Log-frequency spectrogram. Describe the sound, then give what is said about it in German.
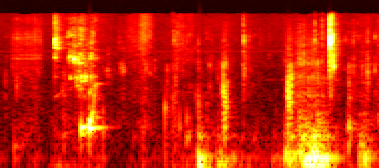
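Sips and swallows of an energy drink come as a few short, wet gulping bursts, separated by quiet pauses, with a louder cluster near the end. “Ich trinke mal kurz hier ein bisschen Energy”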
